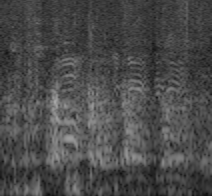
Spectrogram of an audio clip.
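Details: Male German Shepherd in protection training against a decoy at Vom Almere Dog Training Centre, giving a rapid series of harsh, loud barks about every third of a second, with men shouting nearby.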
